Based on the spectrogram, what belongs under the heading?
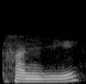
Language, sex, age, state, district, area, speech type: Punjabi, female, 45-60, Punjab, Muktsar, urban, conversation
